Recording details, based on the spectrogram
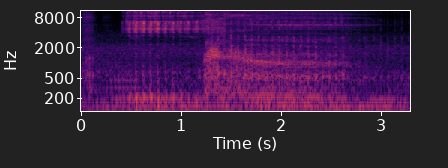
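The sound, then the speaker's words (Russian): A summoned Onyx Wolf growls in a deep, continuous rumble, fairly loud, with a sharper snarling rise partway through before the low growl carries on. “Это же... Ониксовый волк!”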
